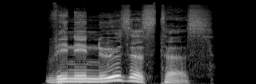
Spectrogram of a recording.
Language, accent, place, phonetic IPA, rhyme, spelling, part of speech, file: German, Germany, Berlin, [veneˈnøːzəstəs], -øːzəstəs, venenösestes, adjective, De-venenösestes.ogg
- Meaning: strong/mixed nominative/accusative neuter singular superlative degree of venenös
